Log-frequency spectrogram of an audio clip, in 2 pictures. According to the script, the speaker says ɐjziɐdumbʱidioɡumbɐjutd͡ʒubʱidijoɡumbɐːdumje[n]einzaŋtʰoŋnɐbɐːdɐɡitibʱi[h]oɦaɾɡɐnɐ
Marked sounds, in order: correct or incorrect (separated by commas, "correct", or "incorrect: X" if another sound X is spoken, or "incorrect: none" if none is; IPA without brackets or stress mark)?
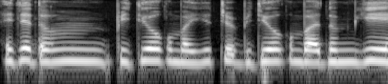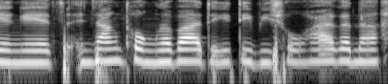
incorrect: ŋ, incorrect: s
